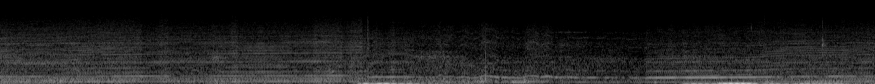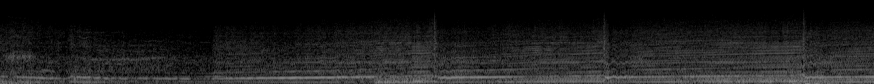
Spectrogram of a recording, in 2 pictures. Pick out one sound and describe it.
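A racing car engine screams at high revs, rising and falling in pitch as it shifts gears.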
